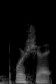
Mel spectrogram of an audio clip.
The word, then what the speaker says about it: Porsche: so in you know in German you pronounce kind of every letter so it is Porsche if I just said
